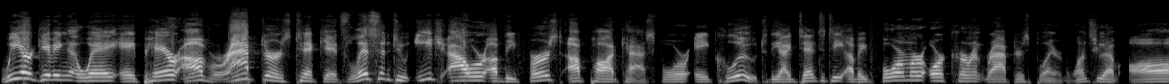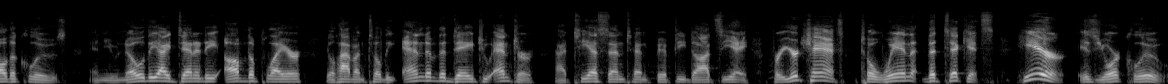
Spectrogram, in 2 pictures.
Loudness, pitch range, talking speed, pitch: -23 LUFS, 115-170 Hz, 175 wpm, 135 Hz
